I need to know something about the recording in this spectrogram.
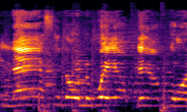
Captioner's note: laughing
